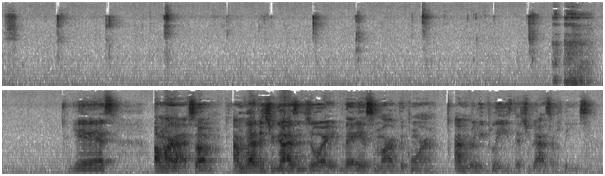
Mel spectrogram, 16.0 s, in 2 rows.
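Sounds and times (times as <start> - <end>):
chewing and lip smacks: 0.7 - 7.3.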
